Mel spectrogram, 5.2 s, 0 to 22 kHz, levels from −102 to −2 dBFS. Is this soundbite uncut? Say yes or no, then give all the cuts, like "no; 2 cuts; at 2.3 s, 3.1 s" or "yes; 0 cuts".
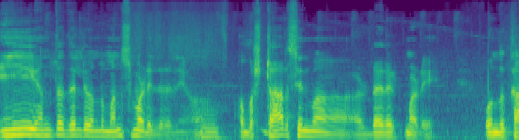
yes; 0 cuts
